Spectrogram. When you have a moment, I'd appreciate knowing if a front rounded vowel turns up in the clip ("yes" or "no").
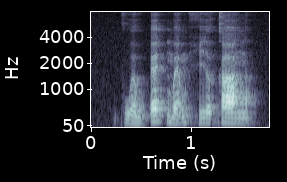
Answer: no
